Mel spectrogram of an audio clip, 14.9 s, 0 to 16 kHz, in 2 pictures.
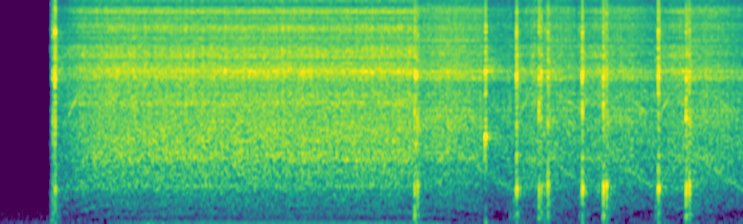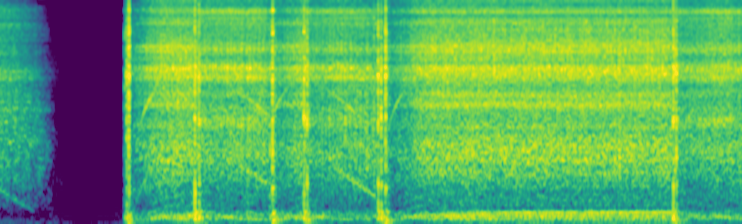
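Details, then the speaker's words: Porsche 944 starter motors bench-tested on jumper cables: the original worn starter whines noisier, rougher and sluggish with an uneven spin-up, while the new IMI high-torque starter spins quick and smooth. "I did just bench test both of these, and the original starter is quite a bit noisier, and the action is a little bit sluggish and not very precise, whereas the new one is very quick and smooth."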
